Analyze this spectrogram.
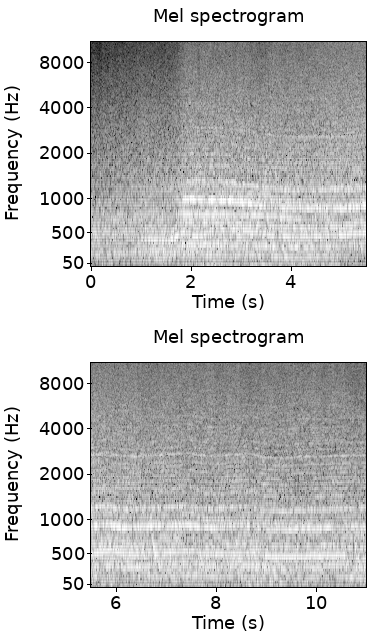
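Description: A motorcycle engine revs loudly at high speed.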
